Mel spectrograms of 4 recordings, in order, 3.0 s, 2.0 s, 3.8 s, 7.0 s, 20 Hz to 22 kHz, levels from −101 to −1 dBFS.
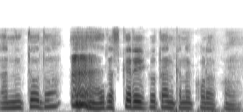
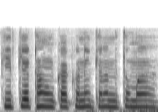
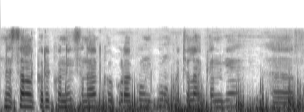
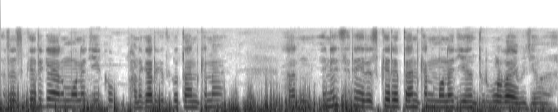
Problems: none marked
